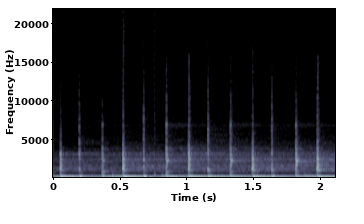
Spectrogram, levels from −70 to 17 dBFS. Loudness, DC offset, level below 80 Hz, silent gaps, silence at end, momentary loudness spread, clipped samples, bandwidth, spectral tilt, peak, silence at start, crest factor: -19 LUFS; under 0.1%; -28 dBFS; none; 0 s; 3 LU; under 0.1%; 11 kHz; -6 dB/octave; -2 dBFS; 0 s; 18 dB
